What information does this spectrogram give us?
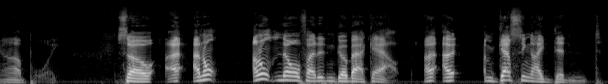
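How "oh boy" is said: dreading sigh. Retold or imitated. Retold dread at bad news.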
